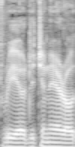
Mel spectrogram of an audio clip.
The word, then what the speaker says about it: Rio de Janeiro: And maybe because I have a few words of Portuguese, I should try and pronounce Rio de Janeiro the way the Brazilians pronounce it.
